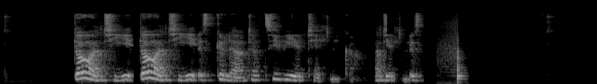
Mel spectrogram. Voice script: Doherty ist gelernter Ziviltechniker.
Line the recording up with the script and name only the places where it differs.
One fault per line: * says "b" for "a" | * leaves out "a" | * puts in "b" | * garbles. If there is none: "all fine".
* puts in "doherty"
* garbles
